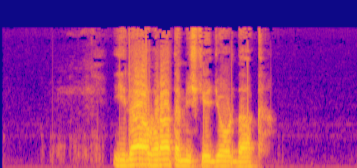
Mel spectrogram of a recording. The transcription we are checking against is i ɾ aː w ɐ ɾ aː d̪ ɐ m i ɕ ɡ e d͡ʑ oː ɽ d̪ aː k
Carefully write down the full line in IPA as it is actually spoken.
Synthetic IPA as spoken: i l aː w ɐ ɾ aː t̪ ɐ m i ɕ k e d͡ʑ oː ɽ d̪ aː k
